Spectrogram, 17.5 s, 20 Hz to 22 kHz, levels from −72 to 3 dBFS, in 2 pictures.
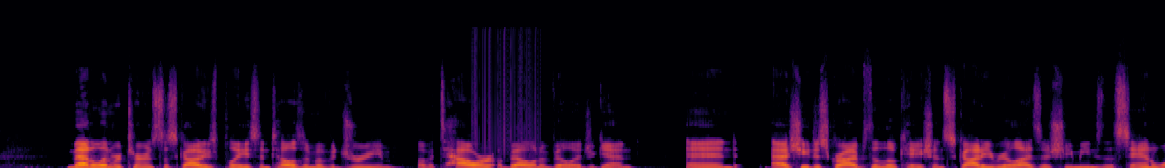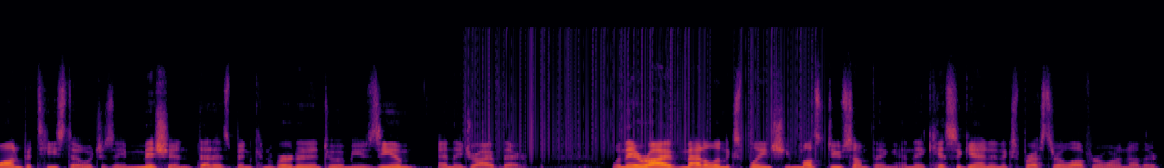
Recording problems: crackling; noticeable; at 3.5 s, from 12 to 14 s and at 14 s; 20 dB below the speech

